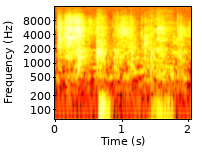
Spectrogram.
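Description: A congregation's brief reaction in a large room: a wash of crowd noise that fades over about two seconds.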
